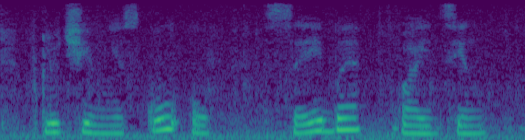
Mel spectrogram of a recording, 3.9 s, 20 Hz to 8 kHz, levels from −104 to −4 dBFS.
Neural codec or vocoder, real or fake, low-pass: none; real; 7.2 kHz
